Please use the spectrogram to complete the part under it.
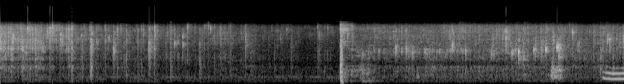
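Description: Grated ginger fries in hot oil for chowmein, a loud continuous close-up sizzle with light clinks and one sharp utensil knock partway through, and no one speaking.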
